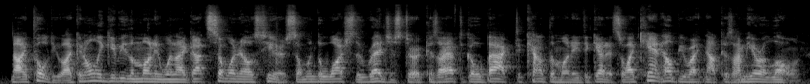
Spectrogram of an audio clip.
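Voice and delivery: quick, brusque boss excuse, fast; impatient boss. Retold or imitated. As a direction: rattle off the excuse like a curt shop owner.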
